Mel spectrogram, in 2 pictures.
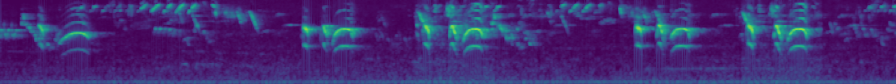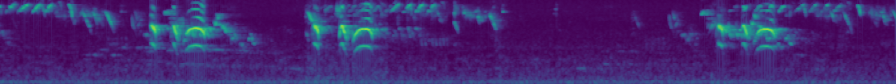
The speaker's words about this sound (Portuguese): Vocês já devem ter percebido que o bentivi tem esse nome por causa do seu canto, né? É uma ave típica da América do Sul, uma das mais populares do Brasil.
